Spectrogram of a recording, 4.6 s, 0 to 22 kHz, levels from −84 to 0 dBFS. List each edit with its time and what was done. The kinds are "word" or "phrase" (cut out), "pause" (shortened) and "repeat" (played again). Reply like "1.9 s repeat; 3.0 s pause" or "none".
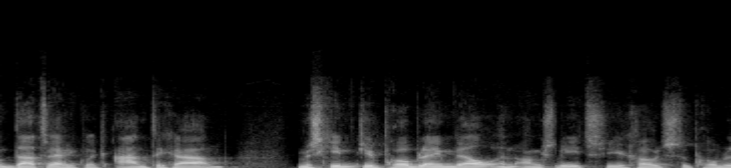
2.2 s word; 3.5 s word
